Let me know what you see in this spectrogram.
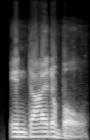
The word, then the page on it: indictable: American English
